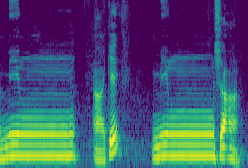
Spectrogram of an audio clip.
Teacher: So NG tu mestilah NG yang keluar daripada hidung, dan juga dia mesti kadar hidung dia tidak boleh kurang daripada 2 harakat. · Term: dengung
